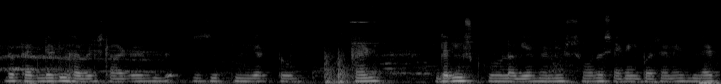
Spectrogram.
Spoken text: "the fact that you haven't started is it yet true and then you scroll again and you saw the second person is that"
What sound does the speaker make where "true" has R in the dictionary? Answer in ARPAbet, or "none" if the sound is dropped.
none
